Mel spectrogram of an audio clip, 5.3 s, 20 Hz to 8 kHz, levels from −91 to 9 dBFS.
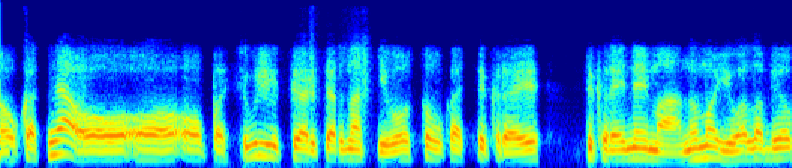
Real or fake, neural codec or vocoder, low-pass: fake; codec, 24 kHz, 0.9 kbps, DualCodec; 7.2 kHz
